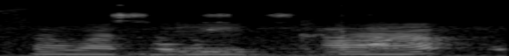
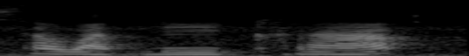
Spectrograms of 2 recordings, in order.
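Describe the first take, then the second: No difference in how they are said.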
